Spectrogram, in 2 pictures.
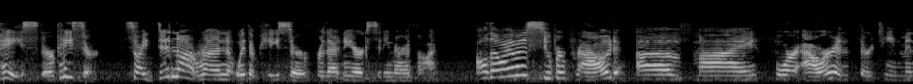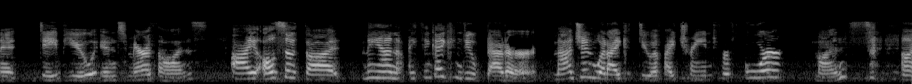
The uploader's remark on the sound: This week’s episode was recorded during a long car ride, that helped inspire this episode’s message. If you can't tell, I am not in my regular home studio. I am actually driving in my car across Nevada.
